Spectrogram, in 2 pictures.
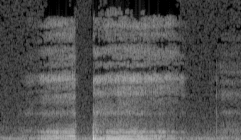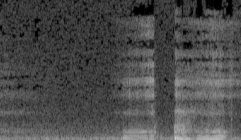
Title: Snoring in college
